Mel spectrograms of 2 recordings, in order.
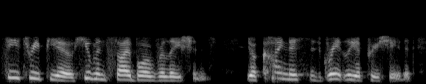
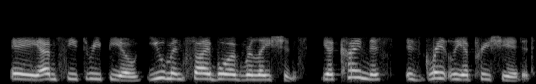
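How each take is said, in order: First: Said in the usual way. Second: A light hint of a Bronx used car dealer, sarcastic; sarcastic New York accent. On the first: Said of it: "it was more like". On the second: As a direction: toss off the line like a wisecracking New York hustler. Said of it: "It was more of a sarcastic line".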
